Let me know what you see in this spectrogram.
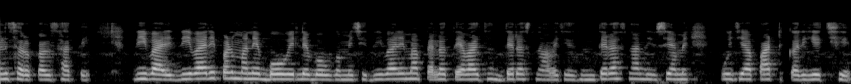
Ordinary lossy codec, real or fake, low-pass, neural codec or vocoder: none; real; 7.2 kHz; none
